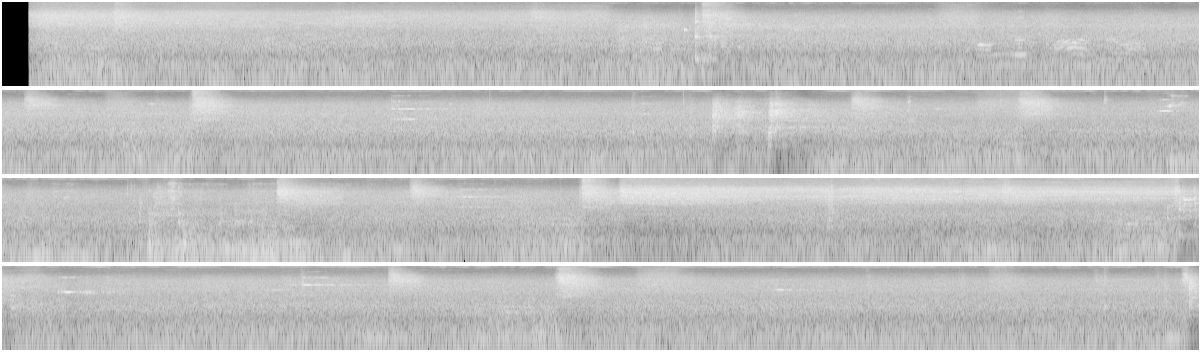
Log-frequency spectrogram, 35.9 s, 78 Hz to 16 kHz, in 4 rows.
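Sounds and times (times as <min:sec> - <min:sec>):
hiss: 0:00.2 - 0:04.6, 0:22.3 - 0:26.8, 0:31.1 - 0:32.1
steady machinery noise: 0:00.2 - 0:35.9.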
